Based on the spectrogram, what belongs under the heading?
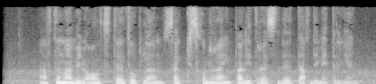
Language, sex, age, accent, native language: Uzbek, male, 19-29, Toshkent shahri, Uzbek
